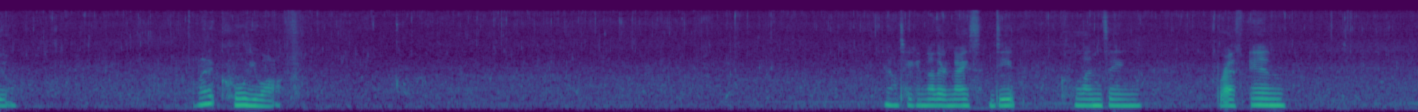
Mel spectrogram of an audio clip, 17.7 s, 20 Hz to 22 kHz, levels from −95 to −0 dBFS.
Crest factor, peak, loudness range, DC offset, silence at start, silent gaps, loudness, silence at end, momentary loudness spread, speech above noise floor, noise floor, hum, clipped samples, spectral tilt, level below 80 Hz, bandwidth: 24 dB; -24 dBFS; 16 LU; under 0.1%; 0 s; none; -44 LUFS; 0 s; 19 LU; 22 dB; -63 dBFS; none; under 0.1%; -6 dB/octave; under -90 dBFS; 15.5 kHz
